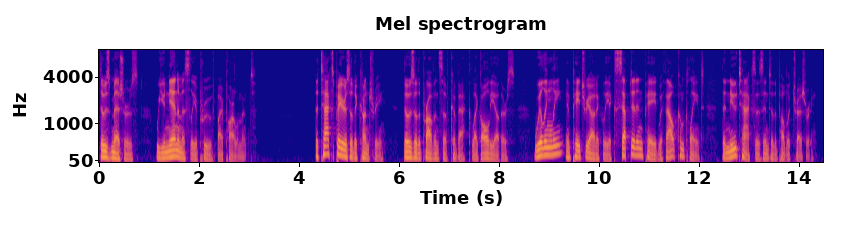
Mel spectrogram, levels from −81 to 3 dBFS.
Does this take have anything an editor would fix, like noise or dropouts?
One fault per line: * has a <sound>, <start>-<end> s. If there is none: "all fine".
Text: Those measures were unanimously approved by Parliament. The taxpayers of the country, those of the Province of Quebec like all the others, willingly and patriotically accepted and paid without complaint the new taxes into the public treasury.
all fine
